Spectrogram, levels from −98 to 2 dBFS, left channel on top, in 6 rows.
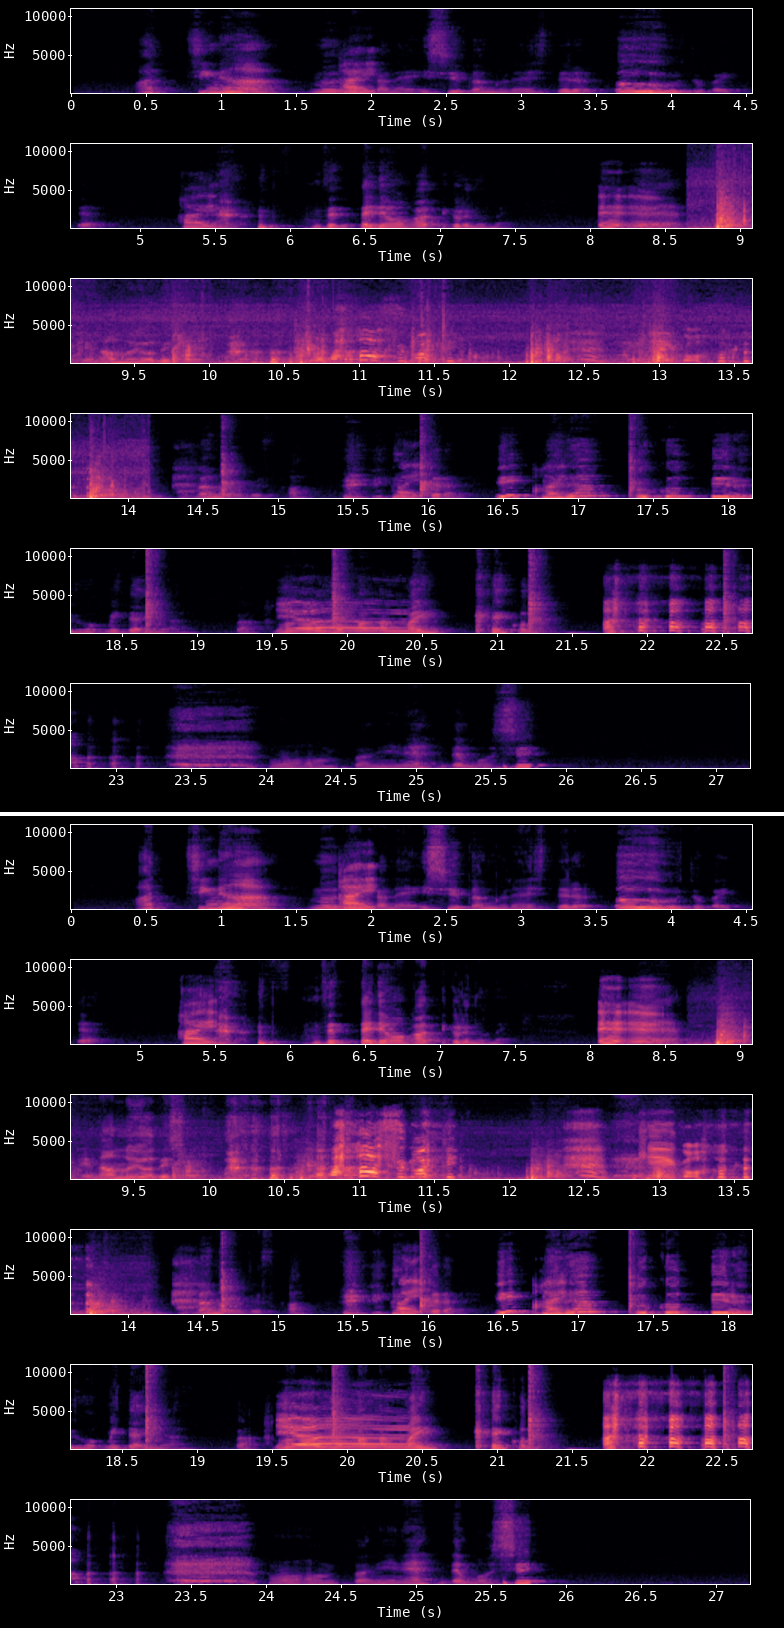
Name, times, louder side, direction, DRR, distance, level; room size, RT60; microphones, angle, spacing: voice 1, 0.4-4.7 5.3-7.5 8.2-8.6 9.1-11.0 11.4-11.5 12.7-12.9 13.2-13.4 13.8-14.0 14.3-15.2 15.4-16.2 16.4-18.9 19.3-21.3 23.3-25.8, right 2 dB, 65° right, 1.5 m, -43 dB
voice 2, 8.0-8.5 10.8-11.5 12.4-13.8 14.3-14.5 15.8-16.0 16.8-16.9 19.5-20.5 21.7-22.7, right 8 dB, 50° right, 0.4 m, -32 dB
sound 1, 8.6-14.1, left 3 dB, 75° left, 1.3 m, -38 dB
Clapping, 14.6-14.8 15.9-16.2 17.3-17.5 18.6-18.9 19.9-20.3 21.2-21.8 22.5-22.7, right 2 dB, 25° right, 1.8 m, -47 dB
10.5 x 4.0 x 5.8 m
head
